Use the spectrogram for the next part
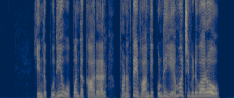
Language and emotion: Tamil, fearful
